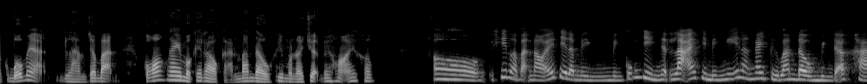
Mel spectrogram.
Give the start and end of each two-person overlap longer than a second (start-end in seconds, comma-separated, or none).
none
